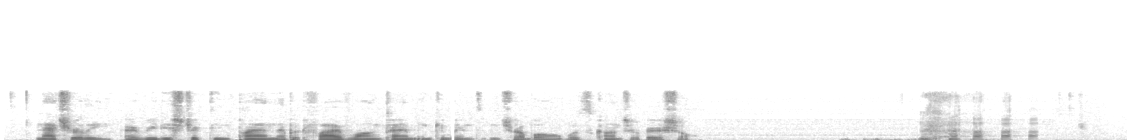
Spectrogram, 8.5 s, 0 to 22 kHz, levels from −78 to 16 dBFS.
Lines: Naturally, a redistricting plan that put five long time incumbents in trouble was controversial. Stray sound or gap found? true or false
true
